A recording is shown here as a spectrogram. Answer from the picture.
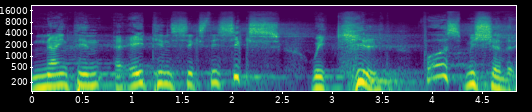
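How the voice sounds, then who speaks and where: A man speaks with a Korean accent at a fairly slow pace. His pitch is high, with very wide swings. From South Korea. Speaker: visiting missionary preacher. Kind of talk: sermon with interpreter. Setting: church. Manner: short phrases with pauses for interpreter.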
